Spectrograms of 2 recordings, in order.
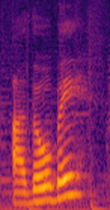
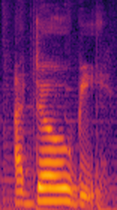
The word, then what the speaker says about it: Adobe: Pues bien, algunas personas creen que se pronuncia Adobe, Adobe. Pero en realidad su correcta pronunciación es Adobe, Adobe, Adobe.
